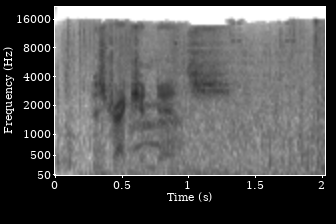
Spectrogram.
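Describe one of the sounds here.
A weapon fires with a sharp energy blast.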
